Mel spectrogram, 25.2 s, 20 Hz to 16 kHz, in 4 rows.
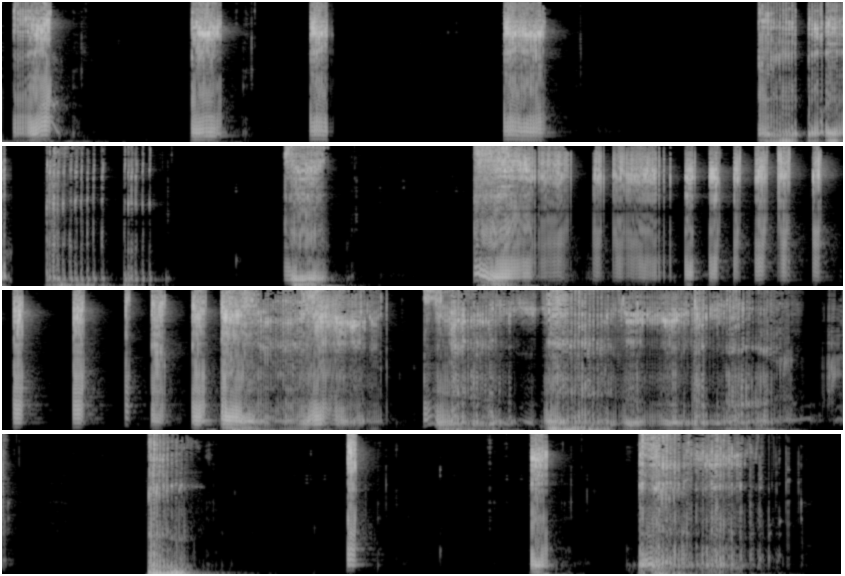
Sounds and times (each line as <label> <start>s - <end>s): fart noises with my mouth 0.0s - 0.6s
fart noises with my mouth 1.4s - 2.5s
fart noises with my mouth 3.8s - 4.2s
fart noises with my mouth 5.7s - 7.6s
fart noises with my mouth 8.4s - 9.0s
fart noises with my mouth 9.8s - 18.8s
fart noises with my mouth 20.0s - 20.6s
fart noises with my mouth 21.5s - 21.8s
fart noises with my mouth 22.9s - 24.9s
